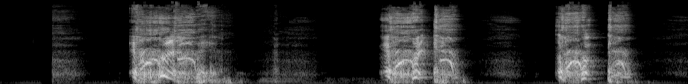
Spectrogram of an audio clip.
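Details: A woman coughing while smoking: one long harsh coughing burst, then two pairs of short forceful coughs with soft breaths between.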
